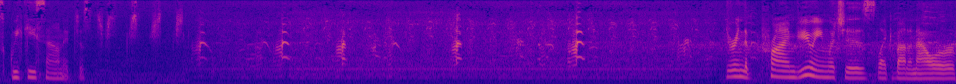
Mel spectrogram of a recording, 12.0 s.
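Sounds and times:
speech: 0:00.2 - 0:01.8, 0:04.2 - 0:04.5, 0:09.1 - 0:11.9
geese honking as they fly in: 0:02.2 - 0:09.6.

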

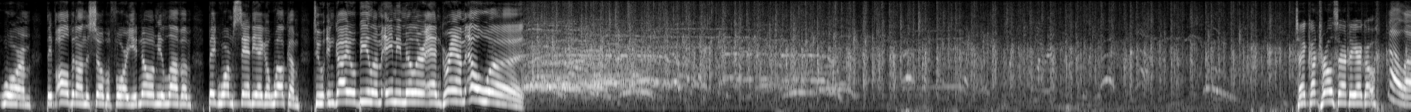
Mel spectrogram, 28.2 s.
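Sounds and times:
speech: 0:00.0 - 0:10.8, 0:26.0 - 0:28.2
audience applause: 0:10.4 - 0:28.2.

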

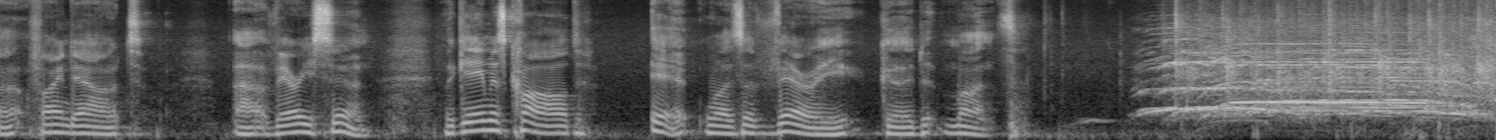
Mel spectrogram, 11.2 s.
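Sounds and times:
speech: 0:00.0 - 0:01.2, 0:01.8 - 0:07.8
audience applauding: 0:08.5 - 0:11.2.

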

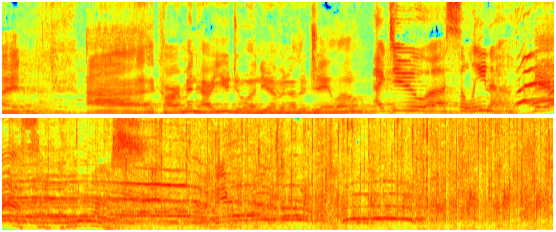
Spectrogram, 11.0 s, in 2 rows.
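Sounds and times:
speech: 0:00.0 - 0:07.0
crowd applause: 0:05.3 - 0:11.0.

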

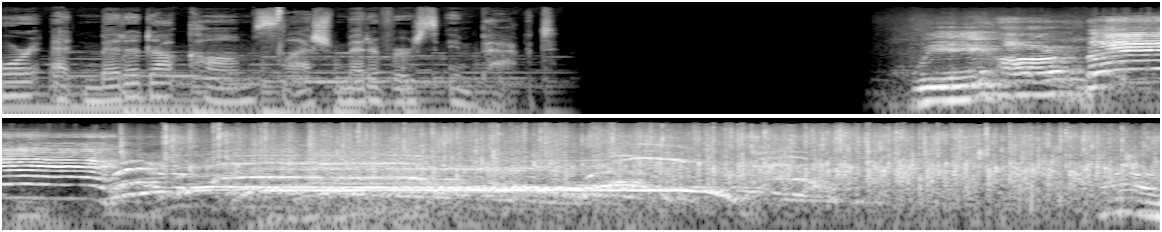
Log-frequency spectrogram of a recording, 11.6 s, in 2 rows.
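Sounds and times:
speech: 0:00.2 - 0:02.8, 0:04.6 - 0:05.7
cheers and whoops: 0:05.8 - 0:10.3
crowd applause: 0:06.4 - 0:11.5.

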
